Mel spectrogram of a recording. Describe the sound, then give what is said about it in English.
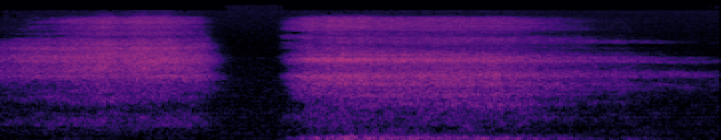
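Slow, deep breaths taken during a relaxation exercise: a long, airy breath, a brief quiet gap, then a second, fuller and louder breath that fades gradually. No one speaks. “Find some space, get relaxed, take a deep breath in and out.”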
